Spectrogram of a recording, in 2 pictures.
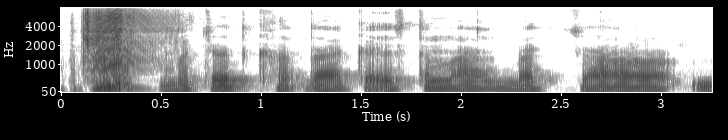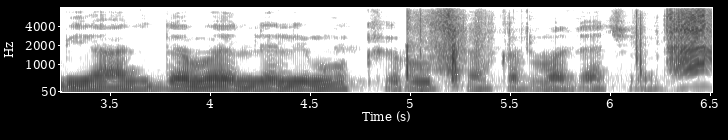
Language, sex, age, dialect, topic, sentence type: Maithili, male, 18-24, Angika, banking, statement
